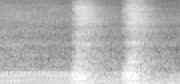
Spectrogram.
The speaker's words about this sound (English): See, was that needed? Was that really needed? He's just traveling down the street. Everything's fine. It's a little loud, and it's fine. I understand. It's a motorcycle. Yeah. It does make so noise.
